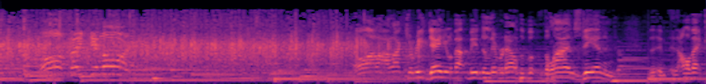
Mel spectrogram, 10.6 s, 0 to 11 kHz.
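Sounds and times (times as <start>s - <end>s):
congregation clapping hands in praise during a church service: 0.0s - 6.8s
speech: 1.1s - 2.2s, 6.0s - 10.5s.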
